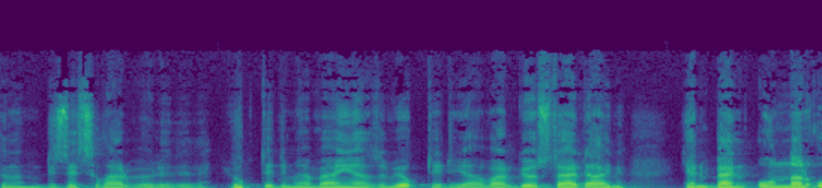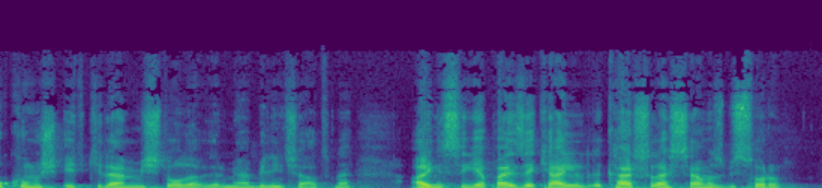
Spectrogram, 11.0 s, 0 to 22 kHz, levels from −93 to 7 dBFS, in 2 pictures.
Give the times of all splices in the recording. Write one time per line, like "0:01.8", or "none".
0:01.4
